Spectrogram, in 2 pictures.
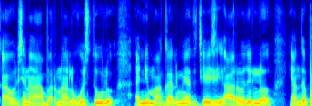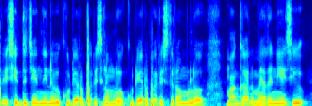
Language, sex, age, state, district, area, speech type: Telugu, male, 30-45, Andhra Pradesh, Srikakulam, urban, spontaneous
